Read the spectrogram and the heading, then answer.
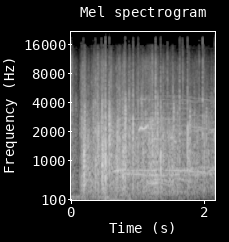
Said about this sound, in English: At this and other meetings about offshore wind, each side tried to clap and howl louder than the other.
